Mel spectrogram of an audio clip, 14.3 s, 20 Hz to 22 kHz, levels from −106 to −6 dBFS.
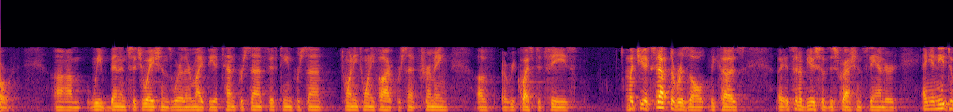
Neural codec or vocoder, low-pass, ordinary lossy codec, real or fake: none; 7.2 kHz; AAC, 16 kbps; real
